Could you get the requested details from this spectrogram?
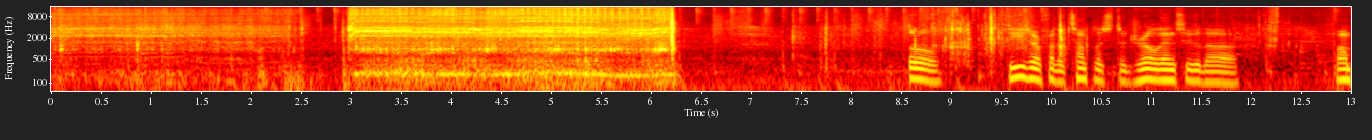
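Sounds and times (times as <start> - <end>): cordless drill drilling: 0.0 - 6.3.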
